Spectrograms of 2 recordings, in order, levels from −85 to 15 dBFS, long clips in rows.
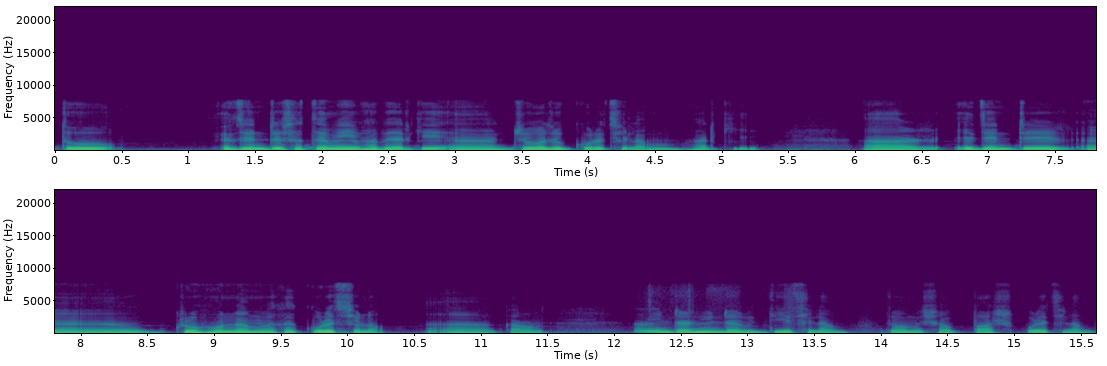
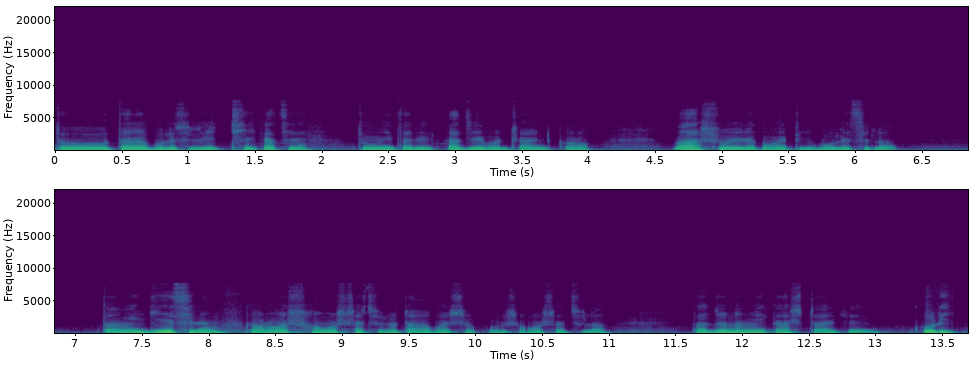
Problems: background sounds at intervals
